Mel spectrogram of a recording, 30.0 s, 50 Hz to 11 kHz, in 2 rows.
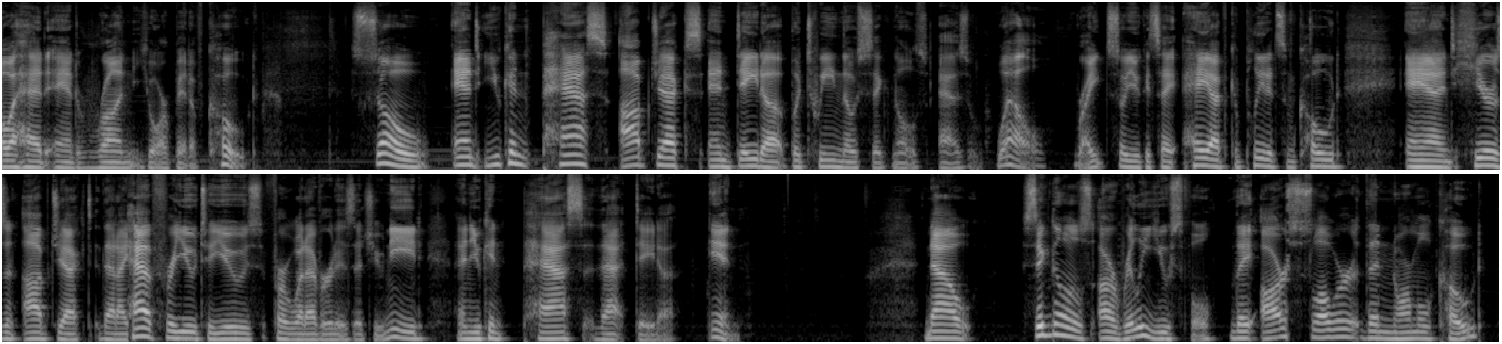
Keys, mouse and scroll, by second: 4.4-6.1 scroll, 25.2-26.5 scroll.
